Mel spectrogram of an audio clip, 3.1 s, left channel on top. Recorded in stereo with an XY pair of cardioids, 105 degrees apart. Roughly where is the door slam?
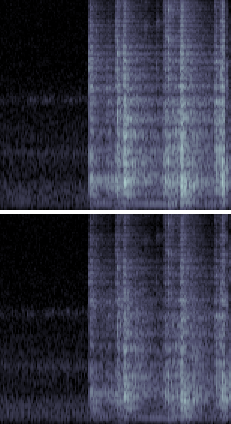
Left.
